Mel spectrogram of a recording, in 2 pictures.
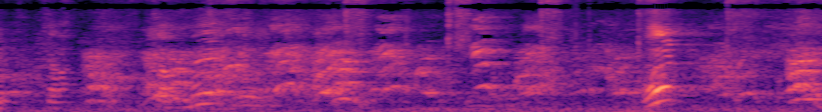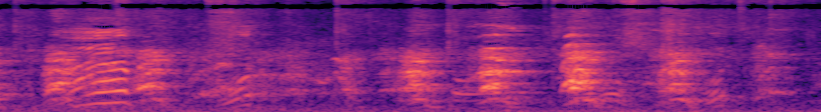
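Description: Dogs barking and yipping in short, repeated calls, with the loudest about three seconds in and again near seven seconds.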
